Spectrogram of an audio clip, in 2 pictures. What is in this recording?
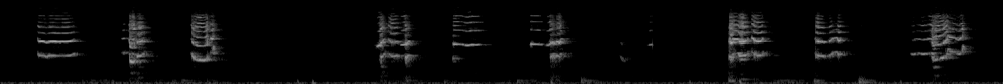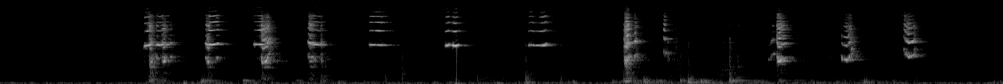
squeaky valve 2
a shower valve turned on - water turned off. It made a nice squeak.
SonyMD (MZ-N707)
valve, plumbing, squeak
